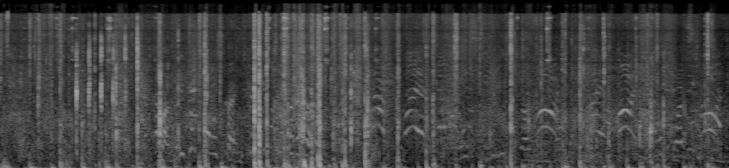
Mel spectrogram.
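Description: Horse hooves clip-clop in a quick, uneven rhythm as someone rides near a volcano, close and clear, with a rider's voice calling out encouragement over the steps.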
